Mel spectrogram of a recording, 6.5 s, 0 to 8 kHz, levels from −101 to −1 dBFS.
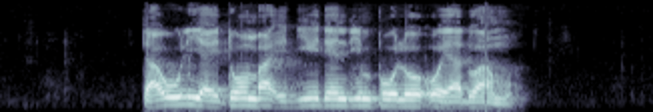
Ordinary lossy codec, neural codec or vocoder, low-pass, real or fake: Opus, 64 kbps; none; 7.2 kHz; real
